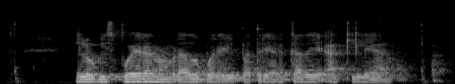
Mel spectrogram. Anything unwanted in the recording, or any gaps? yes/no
no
